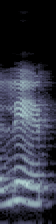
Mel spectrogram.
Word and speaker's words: lead: digital bueno esta palabra lead tiene varias acepciones si se pronuncia led es plomo sí Y acá en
